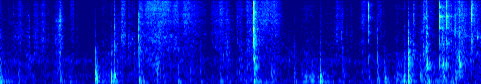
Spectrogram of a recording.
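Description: Bone folder rubbed along the score lines of cardstock to burnish them: dry scraping strokes with a few sharp clicks.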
